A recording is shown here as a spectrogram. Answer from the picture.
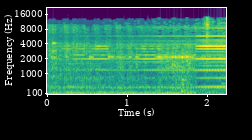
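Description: Inside an armoured vehicle: a low engine rumble with several steady, unchanging high whines from the vehicle's electronics. The rumble eases off near the end.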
